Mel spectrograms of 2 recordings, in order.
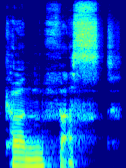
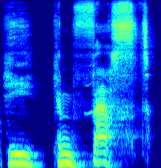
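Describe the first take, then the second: First: Said in the usual way. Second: Slow, high, overdramatic reveal; theatrical. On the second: Acted. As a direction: stretch it out like a stage actor. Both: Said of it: "I get all theatrical with my arms".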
